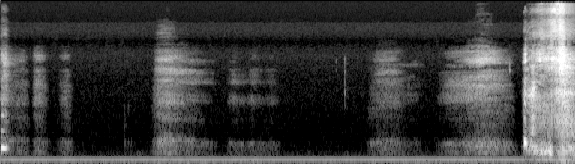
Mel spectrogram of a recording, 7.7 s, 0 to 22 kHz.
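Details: 26-year-old woman sneezing in bed while high after smoking: soft breathy intakes, then a single sudden forceful sneeze, with a steady low electrical hum in the background.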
